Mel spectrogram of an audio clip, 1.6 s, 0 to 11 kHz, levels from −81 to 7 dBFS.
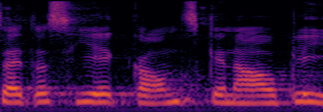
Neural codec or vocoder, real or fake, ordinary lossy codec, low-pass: none; real; none; none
